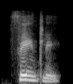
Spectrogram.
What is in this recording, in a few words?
"faintly", Indian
